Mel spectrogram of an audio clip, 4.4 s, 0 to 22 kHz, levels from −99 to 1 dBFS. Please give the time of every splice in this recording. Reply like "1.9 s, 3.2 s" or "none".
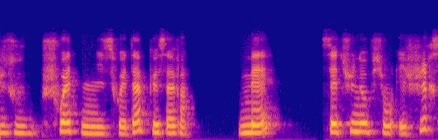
1.8 s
